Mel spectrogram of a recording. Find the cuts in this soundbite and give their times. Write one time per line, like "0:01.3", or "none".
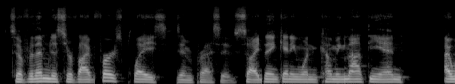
0:00.9
0:01.8
0:02.6
0:03.4

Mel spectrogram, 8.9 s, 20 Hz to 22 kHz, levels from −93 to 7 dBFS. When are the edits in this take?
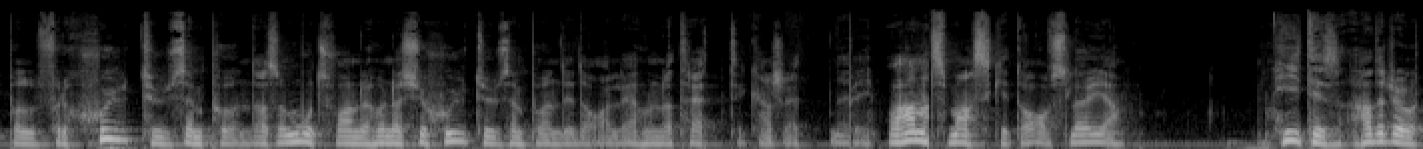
0:05.3
0:05.8

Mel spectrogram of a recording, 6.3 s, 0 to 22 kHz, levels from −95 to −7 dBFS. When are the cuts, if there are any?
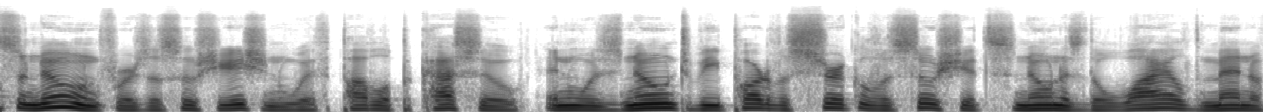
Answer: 0:02.6

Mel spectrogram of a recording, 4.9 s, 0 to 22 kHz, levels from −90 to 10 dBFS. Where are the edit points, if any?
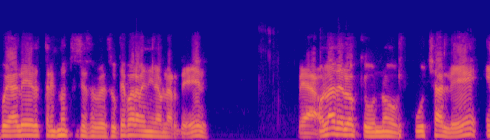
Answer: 0:01.2
0:03.2
0:04.0

